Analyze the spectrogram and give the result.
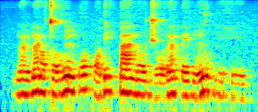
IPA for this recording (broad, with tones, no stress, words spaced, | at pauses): bã˧ ɡ͡bã˧ɾɔ˨toː˨ɣũ˧ ɡ͡boː˦pɔ˨ ɗiː˦k͡paː˦ noː˧d͡ʒoː˨lã˦ k͡peː˧ɡʷĩ˨˦ɣu˦ biː˨hiː˨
